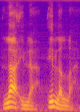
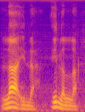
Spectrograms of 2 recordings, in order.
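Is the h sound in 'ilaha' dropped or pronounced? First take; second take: dropped; dropped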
